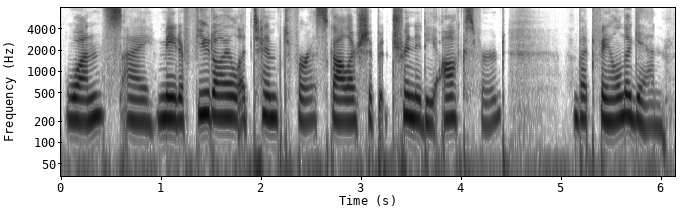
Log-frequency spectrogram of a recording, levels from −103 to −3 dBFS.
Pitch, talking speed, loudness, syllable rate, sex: 210 Hz, 135 wpm, -17 LUFS, 4.8 syllables/s, female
